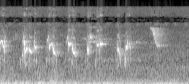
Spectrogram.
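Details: Yellow-vented bulbul in breeding condition, its excited call meant to provoke other bulbuls to answer: a rapid run of bubbly, warbling notes in quick bursts, ending with a brief falling whistle.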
